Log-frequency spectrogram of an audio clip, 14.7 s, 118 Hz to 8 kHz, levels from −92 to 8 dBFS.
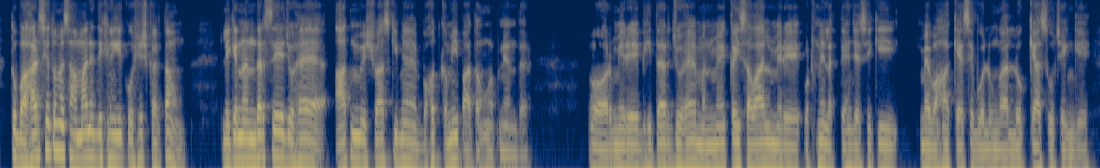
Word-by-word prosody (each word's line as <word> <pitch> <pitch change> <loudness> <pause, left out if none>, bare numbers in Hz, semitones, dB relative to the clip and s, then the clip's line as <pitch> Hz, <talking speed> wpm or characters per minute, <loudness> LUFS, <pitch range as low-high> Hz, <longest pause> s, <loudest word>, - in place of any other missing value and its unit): तो 155 - +3
बाहर 130 +3 +6
से 150 +6 +4
तो 185 - +1
मैं 180 -1 +5
सामान्य 145 -2 +3
दिखने 140 -1 0
की 135 - +4
कोशिश 130 +2 -3
करता 115 +4 -1
हूँ, 100 -8 -4 0.5
लेकिन 130 +2 +5
अंदर 130 +2 +5
से 145 +1 +3
जो 130 -2 0
है, 125 -1 +1 0.2
आत्मविश्वास 125 +1 +1
की 135 - -1
मैं 120 -4 -2
बहुत 130 +7 -4
कमी 125 +2 0
पाता 85 -1 -3
हूँ 90 +1 -6
अपने 85 0 -7
अंदर, 80 -1 -9 0.8
और 100 -2 0
मेरे 105 +1 0
भीतर 110 +2 -1
जो 110 - +1
है, 115 +2 +1
मन 110 -2 -1
में 110 +1 -1
कई 120 0 +3
सवाल 115 0 +2
मेरे 105 -2 -1
उठने 110 +4 -3
लगते 105 -2 -5
हैं। 105 - -3
जैसे 105 0 -3
कि 105 -2 -4 0.3
मैं 105 0 +1
वहाँ 100 +2 -1
कैसे 100 +1 +1
बोलूँगा, 95 -1 -3
लोग 100 +2 -4
क्या 100 - +2
सोचेंगे? 95 -2 -5
110 Hz, 190 wpm, -24 LUFS, 100-125 Hz, 0.8 s, बाहर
